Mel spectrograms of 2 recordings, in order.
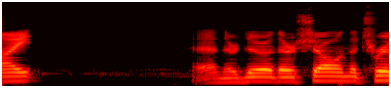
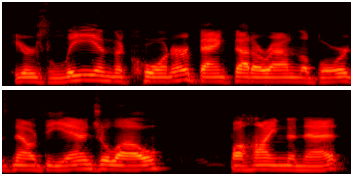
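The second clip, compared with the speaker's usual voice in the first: brisk hockey commentary, rising on chances; live play-by-play; 4 dB louder than usual. Real, not acted. Commentator calls the Islanders game for listeners, live play-by-play. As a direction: follow the puck, lifting the call as danger builds.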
